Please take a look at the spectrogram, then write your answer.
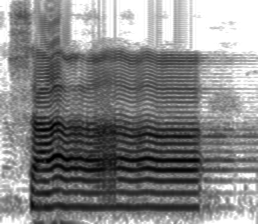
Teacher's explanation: سا جب پڑھیں گے تو دونوں ہونٹوں کے درمیان میں زبان کی نوک آئے گی اور نرمی سے یہ سا ادا ہوگی۔ سا، اور سا کے اوپر تین نقطے ہیں۔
